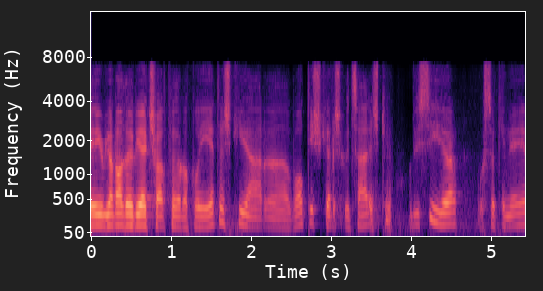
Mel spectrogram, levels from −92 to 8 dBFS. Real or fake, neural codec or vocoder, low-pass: fake; codec, 16 kHz, 0.5 kbps, X-Codec, HuBERT features, trained on general audio; 7.2 kHz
